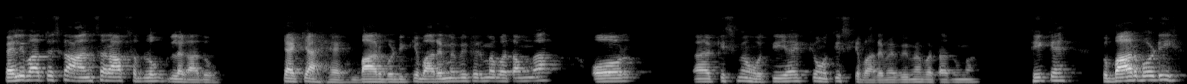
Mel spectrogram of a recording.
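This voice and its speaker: A man's voice: a little high, expressive, measured pace. A male teacher running a live online exam-prep class, explaining step by step, repeating key terms and answering his own questions. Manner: mixes English technical terms into Hindi speech. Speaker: medical exam coaching teacher.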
